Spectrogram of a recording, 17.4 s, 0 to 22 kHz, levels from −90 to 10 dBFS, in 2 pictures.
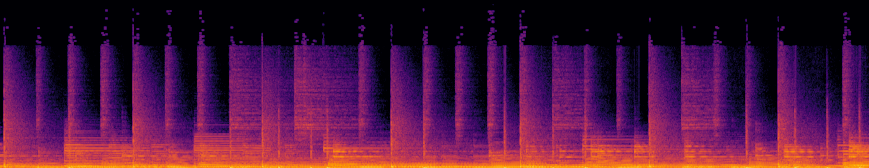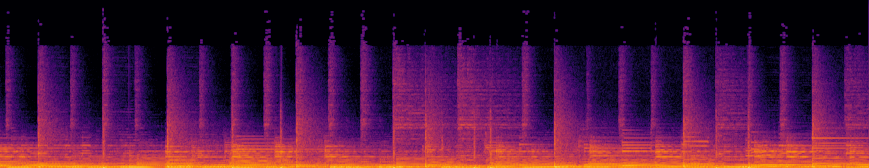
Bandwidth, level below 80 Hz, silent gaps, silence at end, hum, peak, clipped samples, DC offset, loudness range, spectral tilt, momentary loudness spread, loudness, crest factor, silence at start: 15.5 kHz; -22 dBFS; none; 0 s; none; 0 dBFS; under 0.1%; 0.5%; 1 LU; -7 dB/octave; 3 LU; -12 LUFS; 12 dB; 0 s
